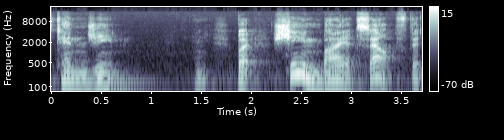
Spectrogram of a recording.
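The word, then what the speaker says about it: 天親: Now, Vasubandhu's name in Japanese, or in Chinese, which we pronounce in Japanese, is Tenjin. Tenjin.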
